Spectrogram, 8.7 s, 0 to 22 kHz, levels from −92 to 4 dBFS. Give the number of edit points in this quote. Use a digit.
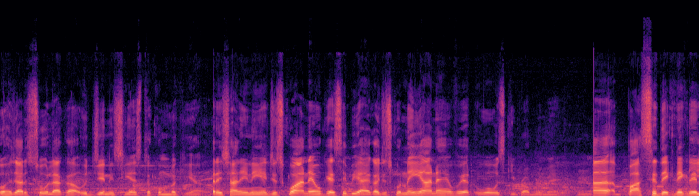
2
